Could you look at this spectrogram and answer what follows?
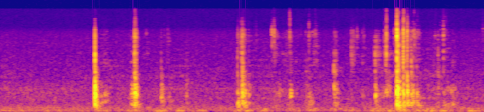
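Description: Sharp plastic clicks and light metal rattles from handling a Land Rover Freelander remote key fob's empty shell and its key ring on a dashboard. A few single clicks come first, then a quick cluster about five seconds in, the loudest of them.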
